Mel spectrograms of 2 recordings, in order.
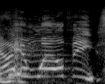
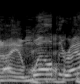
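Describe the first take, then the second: First: I am wealthy squeaked very high; mock the affirmation in a high squeaky voice; exaggerated high affirmation. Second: Hammed-up affirmation. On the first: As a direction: overblown high-pitched chant of self-belief. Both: Shown as a demonstration. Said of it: "Let me hear you affirm it".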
